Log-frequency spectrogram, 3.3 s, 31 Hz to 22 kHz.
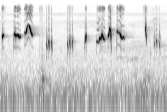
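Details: Song of a black-crested bulbul from 29 December 2023: loud, clear whistled phrases that rise and fall in bright loops, broken by short lower chirps and brief pauses over a few seconds.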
